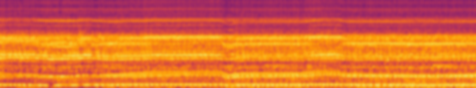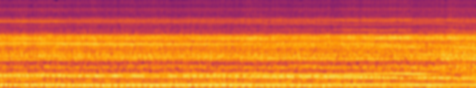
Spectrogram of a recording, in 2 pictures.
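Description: A motor running steadily, its pitch wavering slightly, with a brief dip about three seconds in.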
